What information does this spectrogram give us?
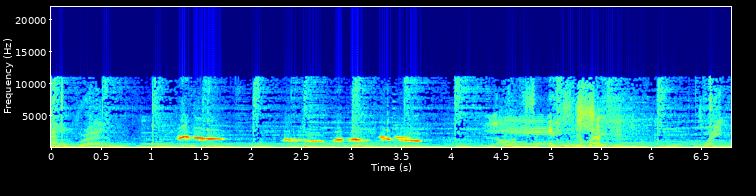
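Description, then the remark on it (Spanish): Someone whistles a short tune of several sliding notes, close and clear, over a steady, rhythmic musical backing that carries on after the whistling stops. “No sé silbar. sabes silbar? Sí, pero muy poquito”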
